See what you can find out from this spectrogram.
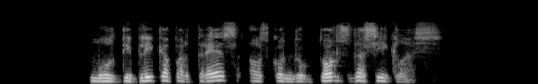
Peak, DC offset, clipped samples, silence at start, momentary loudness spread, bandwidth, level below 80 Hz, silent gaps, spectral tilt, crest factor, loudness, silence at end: -2 dBFS; under 0.1%; under 0.1%; 0.9 s; 12 LU; 7.6 kHz; -60 dBFS; 2.44-2.48 s, 3.15-3.19 s; -6 dB/octave; 20 dB; -20 LUFS; 1 s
